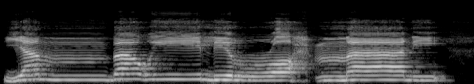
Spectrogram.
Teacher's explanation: नून साकिन को मीम के साथ बदल कर अदा करेंगे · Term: इक़्लाब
